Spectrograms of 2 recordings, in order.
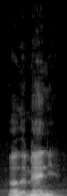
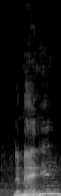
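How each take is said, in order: First: Said in the usual way. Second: High rising doubtful question; incredulous questioning echo; puzzled echo. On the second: Real, not acted. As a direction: repeat it like you can't believe it.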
